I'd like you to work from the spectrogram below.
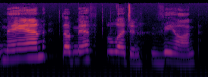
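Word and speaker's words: Wiaan: Vion De Beer.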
